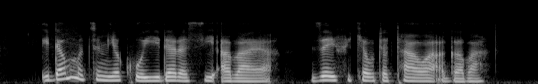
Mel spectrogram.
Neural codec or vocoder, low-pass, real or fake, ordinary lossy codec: codec, 16 kHz, 6 kbps, DAC; 7.2 kHz; fake; none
